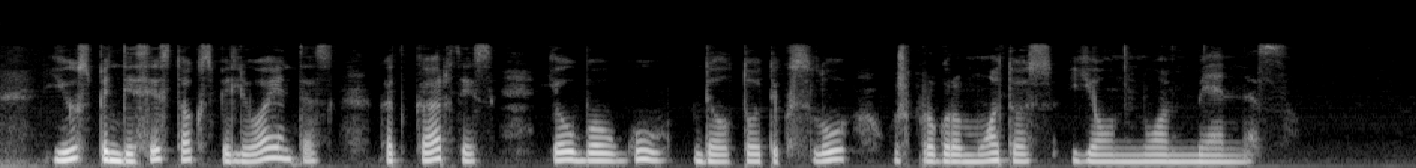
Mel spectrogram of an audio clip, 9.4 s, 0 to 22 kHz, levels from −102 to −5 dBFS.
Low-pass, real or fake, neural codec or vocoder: 7.2 kHz; real; none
